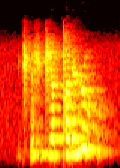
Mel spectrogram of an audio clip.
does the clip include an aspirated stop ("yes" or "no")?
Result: no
